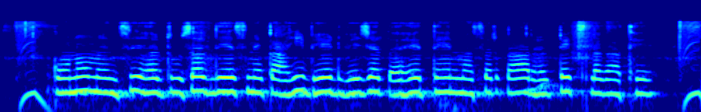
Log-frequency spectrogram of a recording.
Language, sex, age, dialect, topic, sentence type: Chhattisgarhi, female, 18-24, Northern/Bhandar, banking, statement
